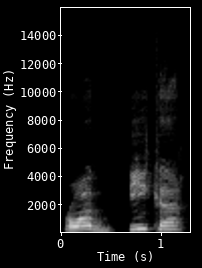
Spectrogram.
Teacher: را کو ہیوی پڑھنا ہے، را کے اوپر زبر ہے، با کے نیچے زیر ہے، رَبِّكَ اور کاف کو بھی نرم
